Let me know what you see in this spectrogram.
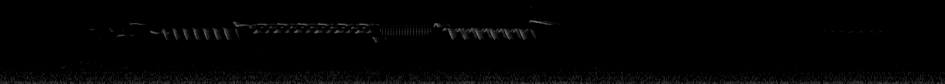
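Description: A songbird singing a fast, chattering song of rapid high trills from about one second in until about five and a half seconds, then a faint short trill near the end.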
